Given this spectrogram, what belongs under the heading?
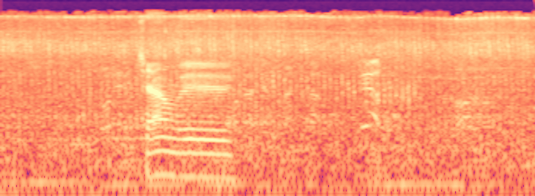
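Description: Helicopter in the game Uncharted: The Lost Legacy, a steady rotor and engine drone running continuously in the background while a player speaks briefly over it.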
